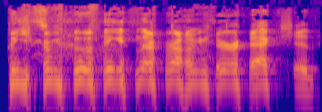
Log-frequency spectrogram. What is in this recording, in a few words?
laughing saying youre moving in the wrong direction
